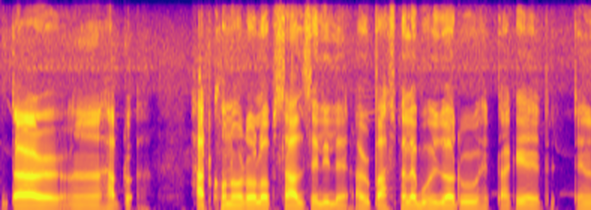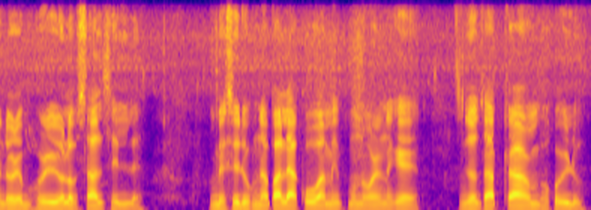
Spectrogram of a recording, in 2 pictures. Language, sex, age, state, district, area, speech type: Assamese, male, 18-30, Assam, Charaideo, rural, spontaneous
